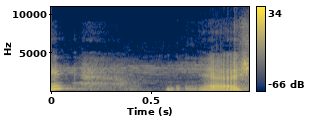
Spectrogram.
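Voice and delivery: ordinary delivery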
